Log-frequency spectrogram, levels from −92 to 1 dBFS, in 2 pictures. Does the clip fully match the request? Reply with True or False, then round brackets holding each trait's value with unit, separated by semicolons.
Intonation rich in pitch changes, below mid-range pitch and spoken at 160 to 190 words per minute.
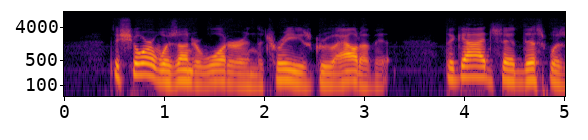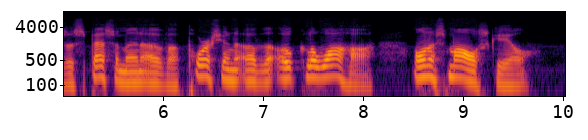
True (5.8 semitones; 130 Hz; 175 wpm)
